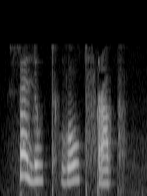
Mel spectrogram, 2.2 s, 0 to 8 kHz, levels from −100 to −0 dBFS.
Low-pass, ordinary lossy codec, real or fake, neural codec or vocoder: 7.2 kHz; AAC, 16 kbps; real; none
